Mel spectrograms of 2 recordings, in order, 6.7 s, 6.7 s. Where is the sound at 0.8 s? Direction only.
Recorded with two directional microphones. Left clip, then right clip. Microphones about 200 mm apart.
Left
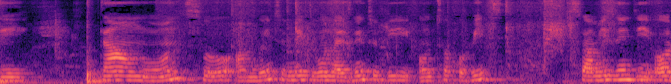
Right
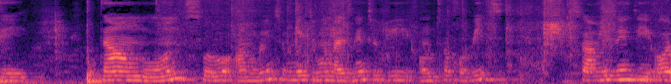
5° left (ahead or behind).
